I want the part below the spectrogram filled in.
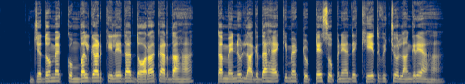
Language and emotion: Punjabi, sad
